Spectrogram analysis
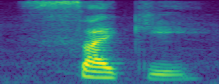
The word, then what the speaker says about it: psyche: parts of skins excellent next word psyche repeat psyche and what does it mean your psyche is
